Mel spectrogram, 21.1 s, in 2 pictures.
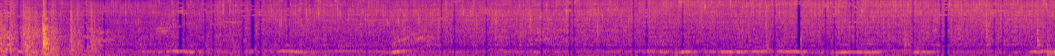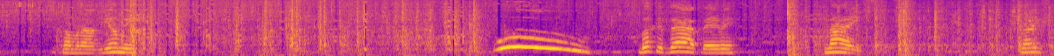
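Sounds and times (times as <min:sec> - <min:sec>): fish fillets sizzling in skillet: 0:00.0 - 0:21.0.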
